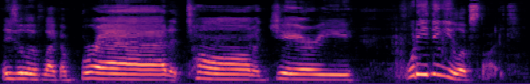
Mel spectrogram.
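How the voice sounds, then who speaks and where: Here a young teenage girl talks casually to her camera, her mid-range voice warm, clear, and resonant. She sounds animated yet unhurried, giggling as she rambles and leaning on frequent "um"s.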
